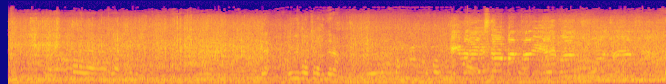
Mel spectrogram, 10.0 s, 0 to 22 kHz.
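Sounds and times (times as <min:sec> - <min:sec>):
race car engines droning: 0:00.1 - 0:10.0
voices: 0:00.6 - 0:10.0.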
